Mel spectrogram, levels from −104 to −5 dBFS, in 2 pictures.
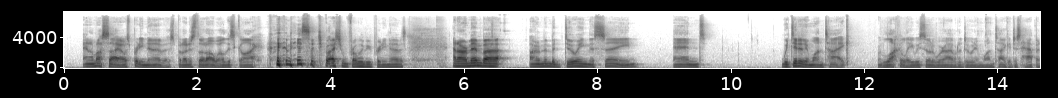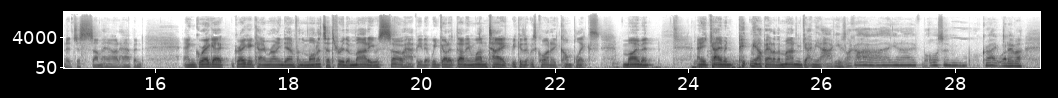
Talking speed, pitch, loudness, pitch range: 235 wpm, 100 Hz, -35 LUFS, 95-125 Hz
